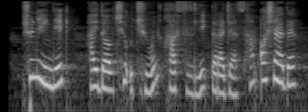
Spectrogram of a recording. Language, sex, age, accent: Uzbek, female, 18-24, Qoraqalpog'iston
